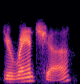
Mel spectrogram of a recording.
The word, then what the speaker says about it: Urantia: And just a little correction on pronunciation. It's Urantia.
